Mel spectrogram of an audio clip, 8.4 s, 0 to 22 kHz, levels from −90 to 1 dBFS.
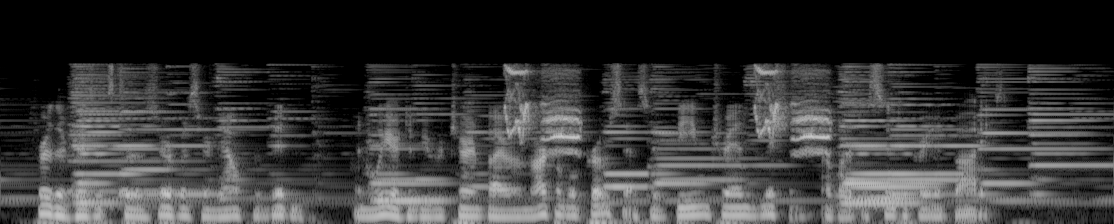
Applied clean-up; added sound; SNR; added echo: classical method log-MMSE.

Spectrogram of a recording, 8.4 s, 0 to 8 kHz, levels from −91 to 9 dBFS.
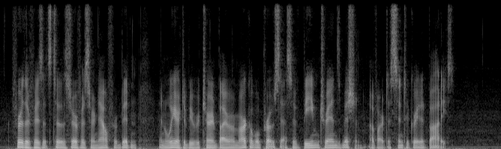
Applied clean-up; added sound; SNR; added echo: none; none; none; none.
